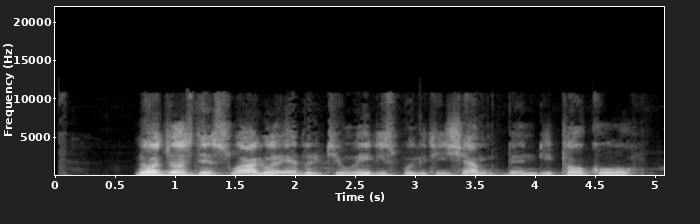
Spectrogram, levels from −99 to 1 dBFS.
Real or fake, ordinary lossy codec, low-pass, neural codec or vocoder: fake; AAC, 32 kbps; 10.8 kHz; codec, 24 kHz, 3 kbps, HILCodec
